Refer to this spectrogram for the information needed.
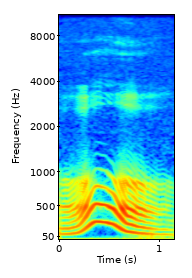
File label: Ough Man Saying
